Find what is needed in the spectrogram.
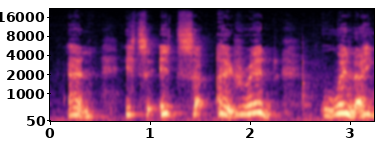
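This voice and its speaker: This woman speaks in a high pitch. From Cambodia and Vietnam, French family. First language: French. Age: 80s+. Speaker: spiritual devotee. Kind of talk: interview. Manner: halting.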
